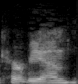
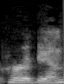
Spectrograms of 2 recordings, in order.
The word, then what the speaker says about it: Caribbean: it, but is Pirates of the Caribbean or Caribbean, however you want to say it.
